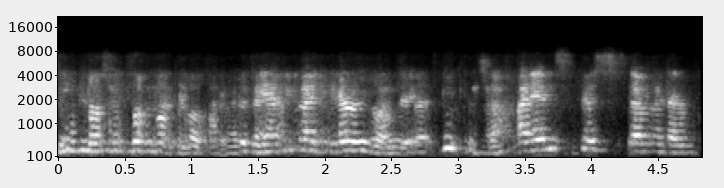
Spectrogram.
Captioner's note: attendees chattering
